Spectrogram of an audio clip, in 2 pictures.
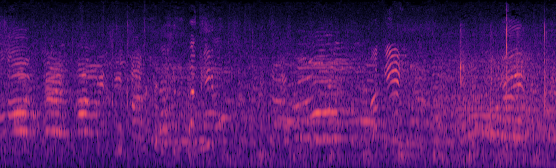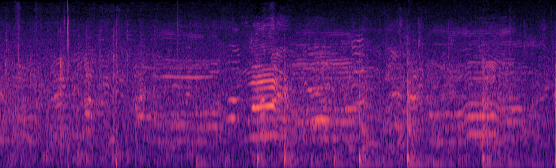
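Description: A football thuds as it is kicked.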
